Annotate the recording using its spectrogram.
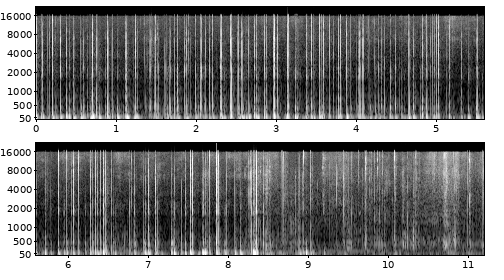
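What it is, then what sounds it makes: Vinyl crossbody bag scratched and tapped with nails. A small, hollow, rectangular crossbody bag of shiny gold metallic vinyl faux leather is tapped and scratched with long nails. Dense, rapid crinkly taps and scratches sound over a deep low thud, easing into softer, sparser scratching near the end.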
